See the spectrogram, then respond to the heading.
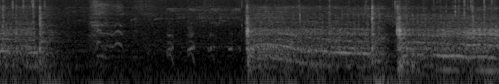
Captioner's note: laughing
